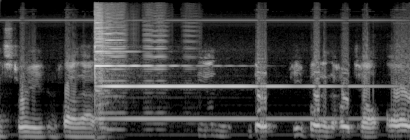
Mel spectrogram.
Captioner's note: bell dings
